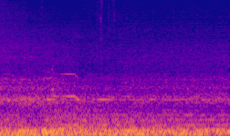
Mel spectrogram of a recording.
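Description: Low, steady rumble of a moving vehicle heard from inside its cabin.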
